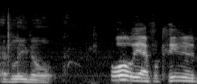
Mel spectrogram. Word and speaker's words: Lidl: or Lidl. Is Well, it? it's German, you, actually. You pronounce the I, yeah.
